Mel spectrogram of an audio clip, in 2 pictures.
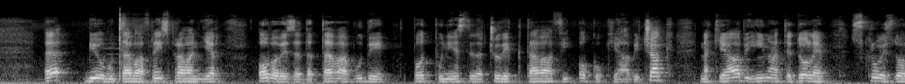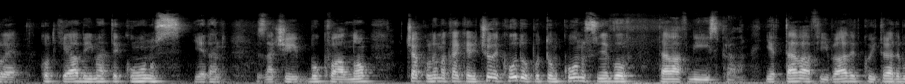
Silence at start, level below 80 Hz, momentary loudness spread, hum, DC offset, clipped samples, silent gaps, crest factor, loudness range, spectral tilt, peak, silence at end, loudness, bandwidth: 0 s; -40 dBFS; 10 LU; none; under 0.1%; under 0.1%; none; 18 dB; 3 LU; -4.5 dB/octave; 0 dBFS; 0 s; -19 LUFS; 14 kHz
